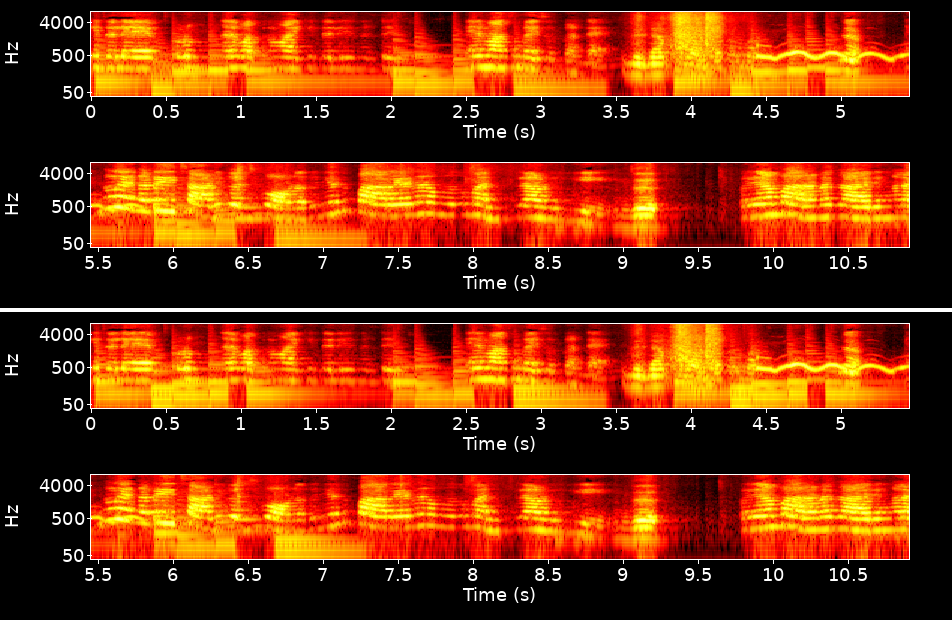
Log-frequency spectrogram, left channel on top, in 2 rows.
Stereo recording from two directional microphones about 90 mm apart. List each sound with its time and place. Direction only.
0.0 s a woman's voice: 30° left (ahead or behind)
4.4 s music: centre (ahead or behind)
5.5 s a woman's voice: 35° left (ahead or behind)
